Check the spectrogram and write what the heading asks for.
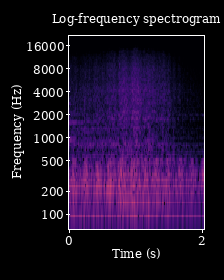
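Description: Street traffic noise, a steady hiss that swells about a second in and fades, over a faint low hum.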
